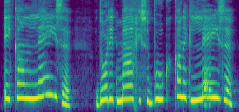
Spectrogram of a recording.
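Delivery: high joyful exclaim; excited cry. A narrator's reading. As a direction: burst out with delight. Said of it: "roept Kiki".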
